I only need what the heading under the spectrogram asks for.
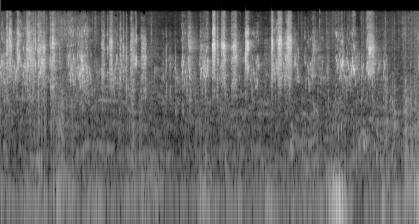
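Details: Budgerigar flock of about twenty pairs giving continuous chatter: quick high squawks and chirps in clustered bursts, and a brief low thump near the end.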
